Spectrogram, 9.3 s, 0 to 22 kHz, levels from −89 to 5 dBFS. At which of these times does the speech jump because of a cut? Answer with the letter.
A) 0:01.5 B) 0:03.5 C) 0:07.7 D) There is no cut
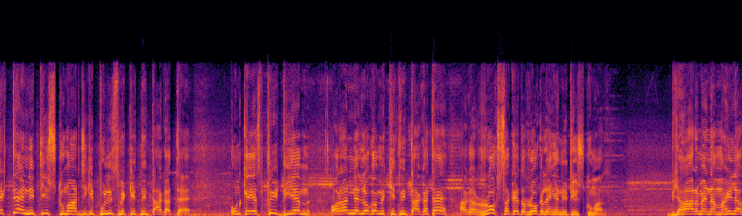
C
